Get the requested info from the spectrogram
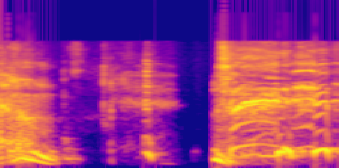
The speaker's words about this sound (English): I mean, let me clear my throat.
